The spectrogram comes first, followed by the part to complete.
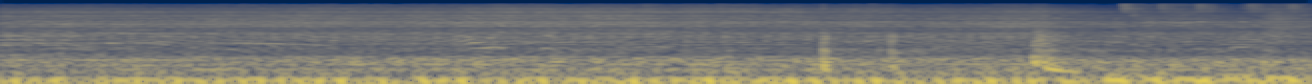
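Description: Live concert sound between songs: a steady deep bass rumble from the stage sound system under crowd voices. Near the end a rhythmic ticking starts, about four ticks a second, as the drums come in.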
